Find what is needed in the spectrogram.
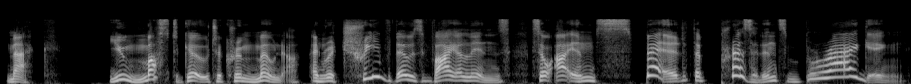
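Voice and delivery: grandly dispatch the agent; Queen of England. Acted. The Queen orders Mac to retrieve the violins, grand.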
